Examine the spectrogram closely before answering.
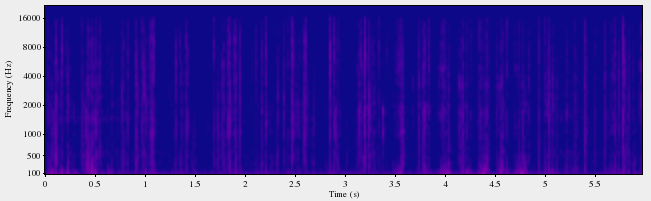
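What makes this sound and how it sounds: Long nails scratch and tap along the vertical ridges of a small, clear, hollow plastic container held close. They make a quick series of dry, bright clicks and rasps that die away almost instantly over a low steady hum.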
